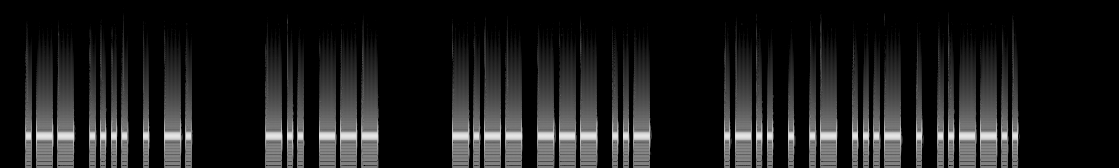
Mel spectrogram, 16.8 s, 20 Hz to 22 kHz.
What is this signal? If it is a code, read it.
Morse code, heard as a keyed tone, about 15 wpm, 700 Hz. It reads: WHEN DO YOU LEAVE?
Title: 2x Word-Spacing - Sentences from Top 400 Words - 15wpm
